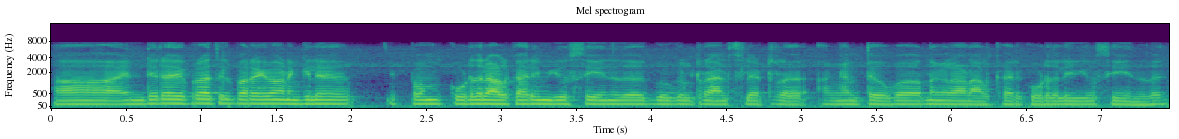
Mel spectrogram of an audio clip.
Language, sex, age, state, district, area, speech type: Malayalam, male, 18-30, Kerala, Idukki, rural, spontaneous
